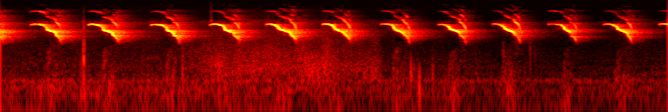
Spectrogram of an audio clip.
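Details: Newborn chicken chicks chirping loudly at night: shrill, descending peeps repeated steadily about twice a second, each note sliding down from high to lower pitch, with no other notable sounds.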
